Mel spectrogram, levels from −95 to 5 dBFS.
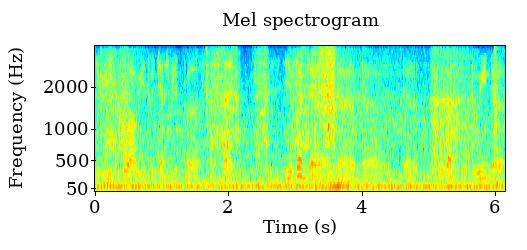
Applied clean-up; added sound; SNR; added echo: none; Truck; -4 dB; none.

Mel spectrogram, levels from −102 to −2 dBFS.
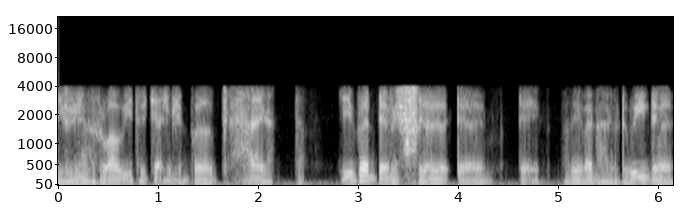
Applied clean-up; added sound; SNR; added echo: neural diffusion model UNIVERSE++.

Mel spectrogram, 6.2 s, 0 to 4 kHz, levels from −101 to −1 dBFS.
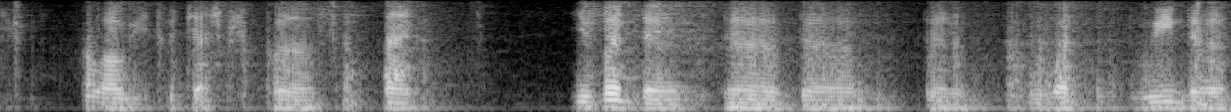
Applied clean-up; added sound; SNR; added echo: neural mask model RNNoise.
